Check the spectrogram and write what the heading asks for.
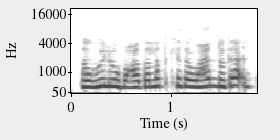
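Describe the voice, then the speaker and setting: A woman's voice: extremely high pitch, fairly even intonation, very fast, dark tone, voice pushed up. A woman voicing a sulky young female student with an Egyptian accent, complaining dramatically. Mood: whiny. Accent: Egyptian Arabic. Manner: whiny, exaggerated complaining.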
